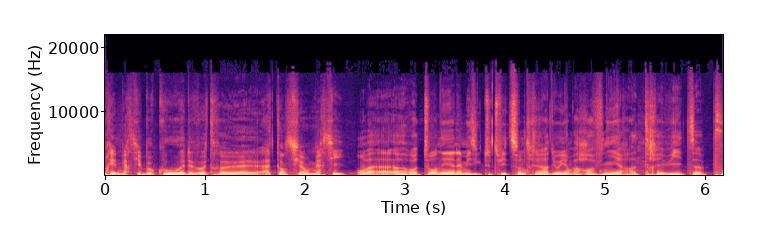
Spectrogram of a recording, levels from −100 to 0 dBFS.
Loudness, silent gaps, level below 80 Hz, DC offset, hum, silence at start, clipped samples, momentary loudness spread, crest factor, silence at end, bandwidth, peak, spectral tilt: -12 LUFS; none; -32 dBFS; 1%; none; 0 s; under 0.1%; 4 LU; 12 dB; 0 s; 15 kHz; 0 dBFS; -6.5 dB/octave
